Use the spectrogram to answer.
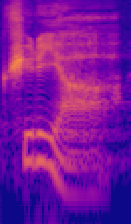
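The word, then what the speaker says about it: κυρία: 부녀 헬라식 발음으로 퀴리아 뜻은 여주인 부인 귀부인입니다.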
